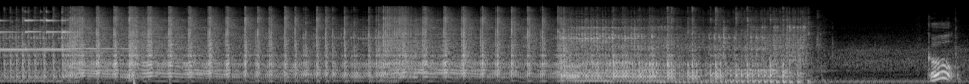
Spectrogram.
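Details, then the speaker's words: Rebuilt scooter two-stroke engine at first start, using reused parts only: a crisp rasp revving freely with no knock, then shutting off; it runs healthy, though fuel leaks, apparently from a nut at the carburetor bottom. "Well, it's leaking fuel again, so that's good. But other than that, sounds good."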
